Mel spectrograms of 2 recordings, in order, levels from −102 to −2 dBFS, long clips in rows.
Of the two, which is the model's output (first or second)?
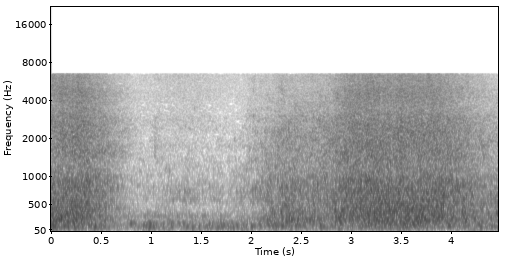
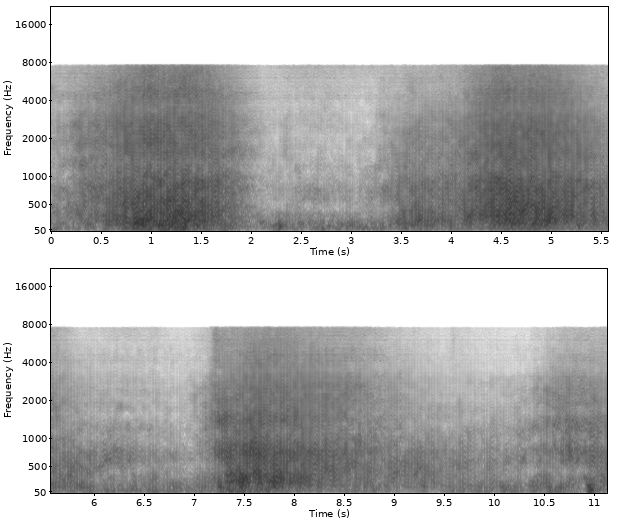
second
